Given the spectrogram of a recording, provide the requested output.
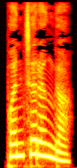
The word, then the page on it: ಪಂಚರಂಗ: panca raŋga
